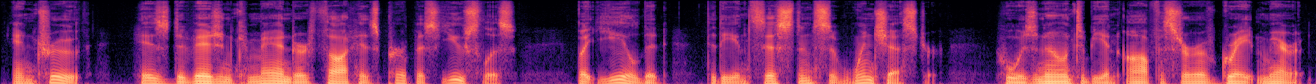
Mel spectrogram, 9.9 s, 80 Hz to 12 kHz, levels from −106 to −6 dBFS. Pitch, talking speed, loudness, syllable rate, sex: 90 Hz, 160 wpm, -21 LUFS, 5.3 syllables/s, male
